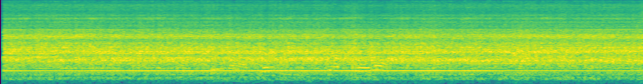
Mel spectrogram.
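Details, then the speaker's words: Eureka Powerspeed upright vacuum run too long without cleaning: a loud, rough, gritty roar with the motor grinding and no suction; filter plugged, with dust and sand in the hoses, belt and motor. "yeah it doesn't even suck that gravel up and you can hear the motor just a grinding in there so let's have a look let's have a look at the filter definitely the filter is plugged"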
